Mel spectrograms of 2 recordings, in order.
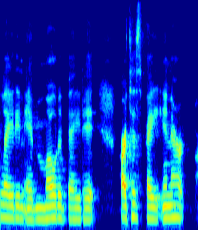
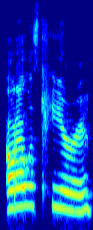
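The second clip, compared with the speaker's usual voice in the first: mock defendant excuse; 8 semitones higher than usual. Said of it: "I was waiting on her to say".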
